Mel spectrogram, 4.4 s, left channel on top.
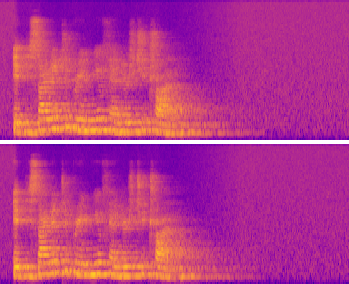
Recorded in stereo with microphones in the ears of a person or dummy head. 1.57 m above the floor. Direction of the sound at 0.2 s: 15° right (ahead or behind).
